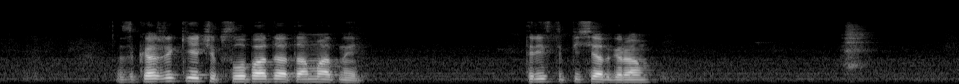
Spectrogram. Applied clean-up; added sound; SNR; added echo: none; none; none; none.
